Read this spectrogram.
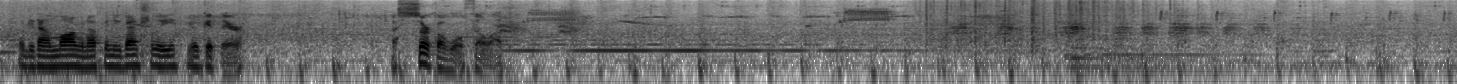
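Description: A horse's hooves clop on gravel.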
